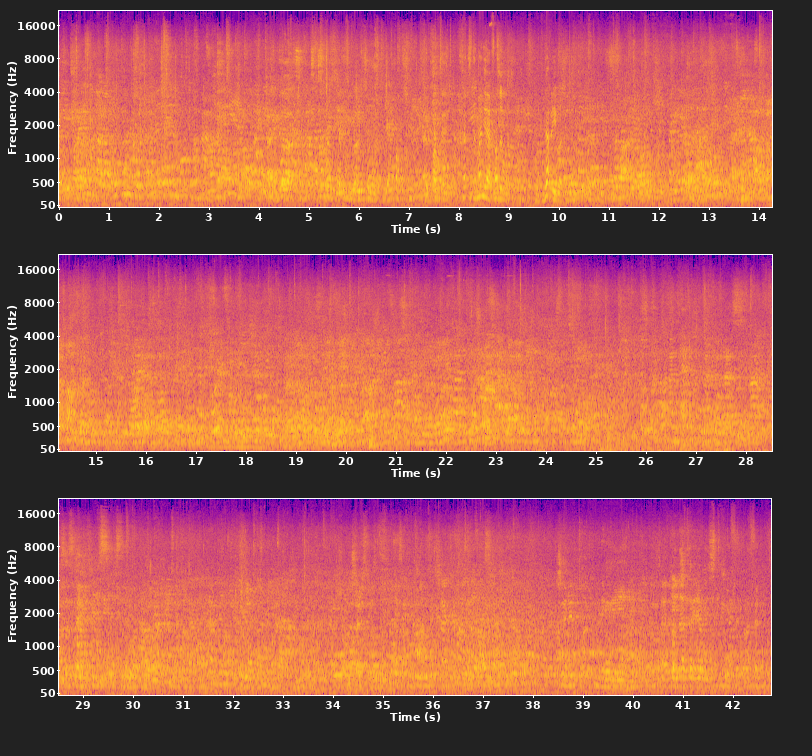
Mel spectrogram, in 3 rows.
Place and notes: Passage des Arbalétriers, Saint-Denis, France - Centre Commercial Basilique
This recording is one of a series of recording mapping the changing soundscape of Saint-Denis (Recorded with the internal microphones of a Tascam DR-40).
